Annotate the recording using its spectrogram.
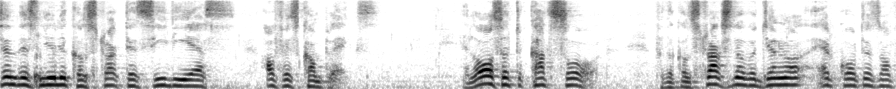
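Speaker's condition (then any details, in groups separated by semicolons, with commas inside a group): No condition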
